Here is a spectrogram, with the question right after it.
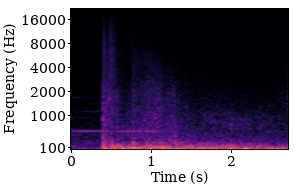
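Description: A World of Tanks tank gun, on an AMX M4 54, fires one sharp, loud boom after a quiet moment, and a rumbling decay trails off afterward.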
